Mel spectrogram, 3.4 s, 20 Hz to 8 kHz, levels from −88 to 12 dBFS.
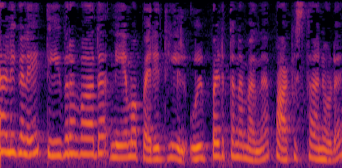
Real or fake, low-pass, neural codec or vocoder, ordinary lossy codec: real; none; none; none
